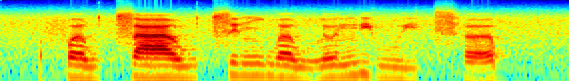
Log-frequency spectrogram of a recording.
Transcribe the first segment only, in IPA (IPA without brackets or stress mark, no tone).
f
